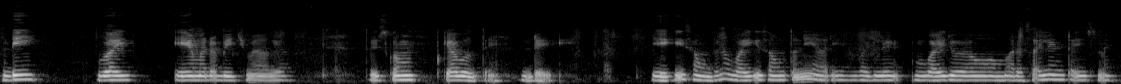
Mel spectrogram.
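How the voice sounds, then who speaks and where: A woman with a medium-pitched, creaky voice patiently explains shorthand to her class step by step. Her pace is slow, and she often stops to ask the students questions. The sound quality is dull and lo-fi.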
